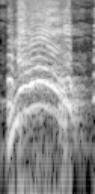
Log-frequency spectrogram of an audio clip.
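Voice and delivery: the dying father snapping back in hammed-up anger; angry no. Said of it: "Like, angrily".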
